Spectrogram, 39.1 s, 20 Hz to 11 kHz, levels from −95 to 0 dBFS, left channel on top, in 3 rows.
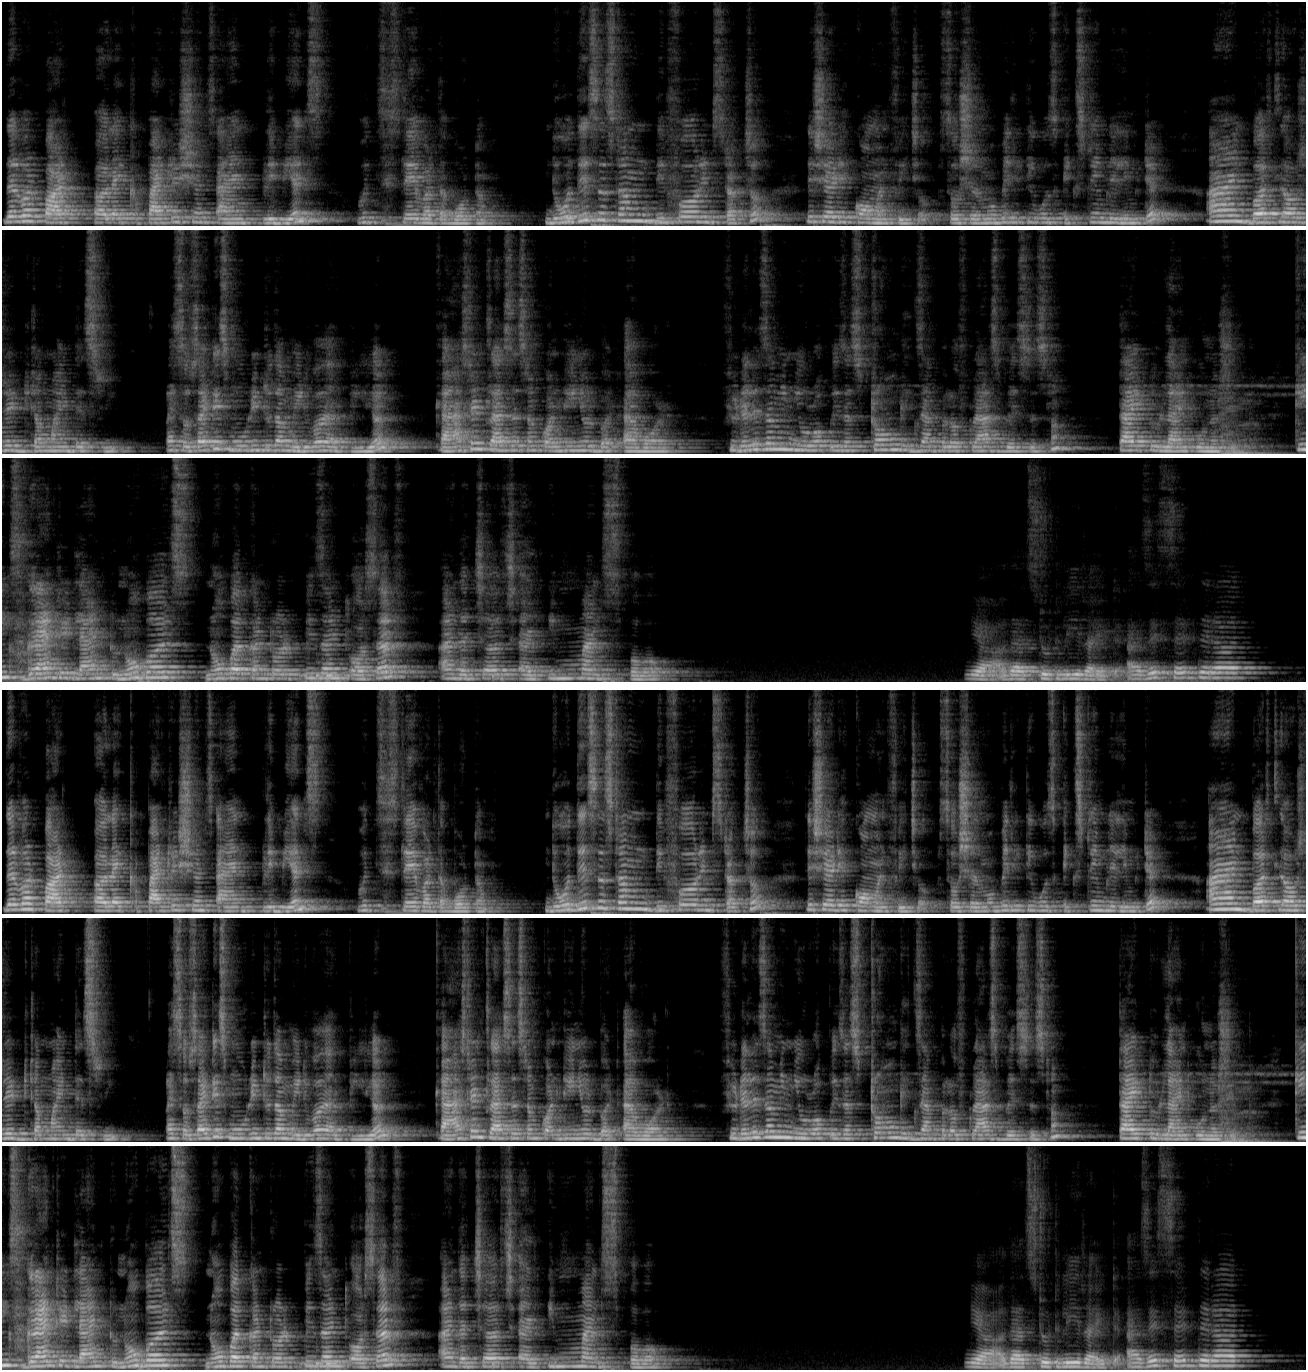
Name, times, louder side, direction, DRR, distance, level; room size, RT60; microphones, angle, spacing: voice 1, 0.0-3.2 3.5-4.9 5.4-7.7 8.0-11.6 12.0-14.2 14.7-16.9 17.4-19.7 20.3-23.7 24.2-25.5 26.0-30.1 30.4-32.7, right 2 dB, 85° right, 4 dB, 1.7 m, -32 dB
voice 2, 35.7-38.4, right 3 dB, 60° right, 7 dB, 0.6 m, -31 dB
17.0 x 9.4 x 2.8 m, 0.86 s
head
